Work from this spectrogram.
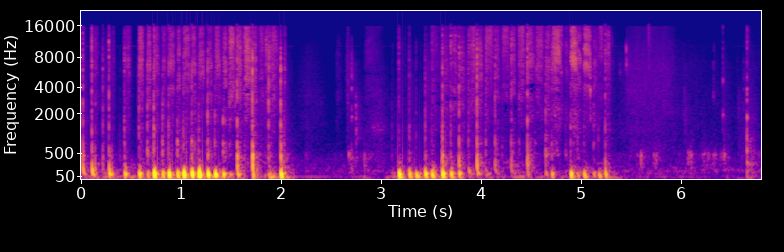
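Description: A blue hardcover notebook held flat between the microphones has its cover tapped and scratched with fingertips and nails. Quick, dry, low-pitched taps and scrapes come in a dense run for about two seconds, pause, resume in a second flurry, then trail off into a few scattered taps.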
